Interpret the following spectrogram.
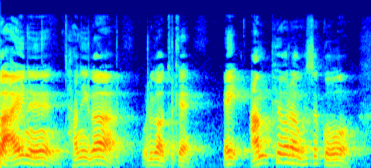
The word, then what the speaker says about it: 암페어: 근데 이걸 A라고 읽어? 아니죠. 여러분들 잘 아시죠? 이거 뭐라 읽어? 이거 암페어라고 해요. 암페어. 그죠?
